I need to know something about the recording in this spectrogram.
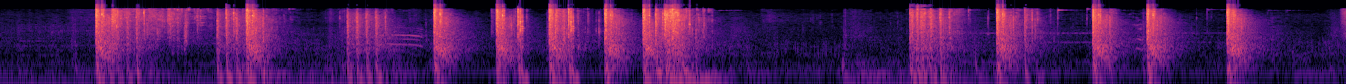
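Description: Rifle shots fire in quick bursts, loud and sharp.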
